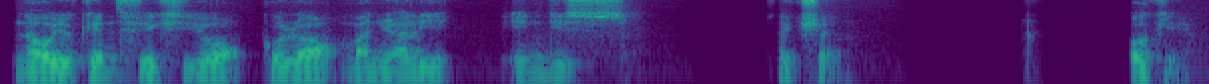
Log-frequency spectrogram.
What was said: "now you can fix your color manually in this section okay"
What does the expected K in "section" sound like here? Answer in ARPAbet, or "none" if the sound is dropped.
K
